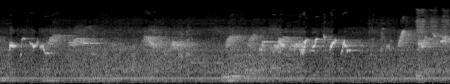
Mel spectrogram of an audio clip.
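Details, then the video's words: Red-whiskered bulbul at a bird club competition, 5 May 2012, delivering a lively song of clear, bubbly whistled phrases repeated in rapid bursts, with steady background hum and little other noise. "chao mao"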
